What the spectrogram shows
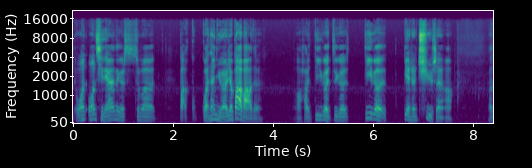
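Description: A man giving a ranting livestream lecture, scolding his audience and swearing often, jumping between loud outbursts and low muttering. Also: no echo. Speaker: livestream lecturer on political theory.

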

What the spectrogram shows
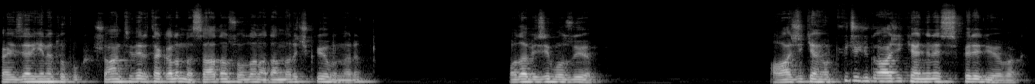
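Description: A young man commentating his own online game match, excitable, taunting opponents with sudden shouts and dropping to low mutters. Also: moderate pace, pauses often. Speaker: gaming streamer. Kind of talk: live gameplay commentary.

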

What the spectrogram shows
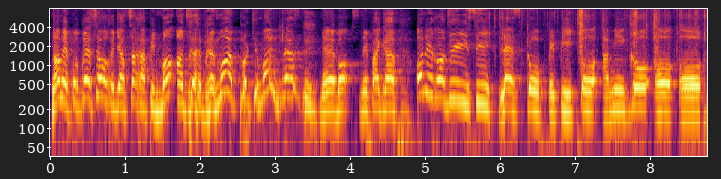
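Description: A man with a Quebec French accent talks in a high, slightly husky voice. He gets excited and jokes as he comments on opening card packs, and mixes in English slang. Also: normal speed, hardly any pauses. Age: adult father. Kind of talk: casual pack-opening commentary.

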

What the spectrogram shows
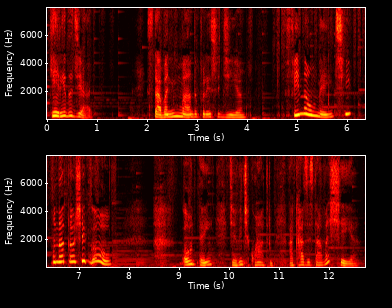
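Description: A dreamy, wide-eyed little girl acted by a woman confides in her diary in a children's story. She speaks slowly and softly, excitable and sentimental, with a very lively melody. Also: medium pitch, breathy edge, soft background music, heavily acted. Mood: delighted. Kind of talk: first-person children's story reading.

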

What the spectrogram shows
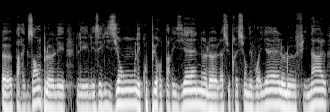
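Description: A man's voice: medium pitch, steady tone, a little slow, warm tone. A man hosting a live stage conversation, speaking thoughtfully with many restarts and putting questions to his guest. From France. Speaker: host of a public talk. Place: auditorium.

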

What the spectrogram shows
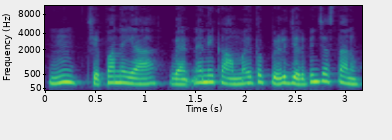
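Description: A woman's voice: medium pitch, fast, warm tone, lightly acted. A woman voicing a playful, scheming young man who teases and boasts, in an audiobook reading. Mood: boastful.

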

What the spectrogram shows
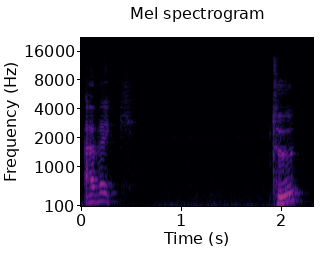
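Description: A man teaching reading and writing, spelling words letter by letter and splitting them into syllables in a deliberate teacherly way. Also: a little hiss or hum. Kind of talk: slow spelling and syllable lesson.

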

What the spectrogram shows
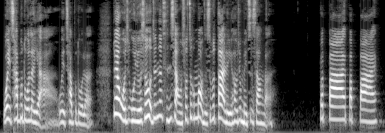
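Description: A young livestream host from Guangdong, China, delivers casual commentary in rapid, tumbling bursts, arguing insistently with lots of restarts. She repeats the same rhetorical questions over and over. Her high, pushed, bright voice has lively intonation, and the close, dry sound has no room echo.

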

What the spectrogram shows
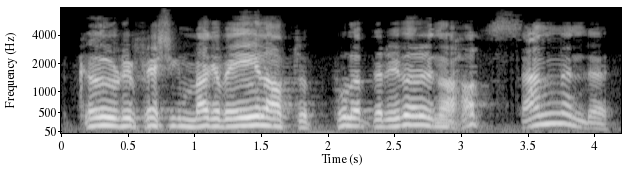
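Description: An actor plays a genial, stout older British married man who grumbles and loves his comfort, huffing and stammering in the style of 1940s radio. The voice is high-pitched and fairly quick, with a genial, reminiscing mood. It comes through as a dull, muffled old radio recording.

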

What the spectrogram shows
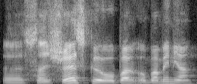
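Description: Older man, Marseille accent, fairly high voice, fervent, repeats his points. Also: lively intonation, moderate pace. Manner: passionate, emphatic, repeats himself. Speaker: football supporter. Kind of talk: casual chat.

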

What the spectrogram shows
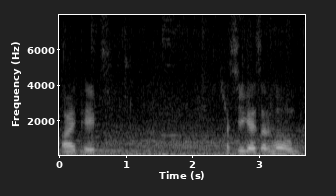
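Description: The Guam vlogger chats his way through the flea market, self-amused and addressing his "peeps," as loud music plays outdoors. Here his voice is on the high side, level in tone, and slow.

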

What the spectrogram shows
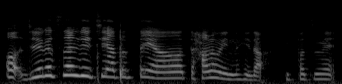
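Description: An expressive teen idol speaks a little fast in a high-pitched, slightly nasal voice. Chatting casually on a livestream, she reads viewer names and greets people brightly.

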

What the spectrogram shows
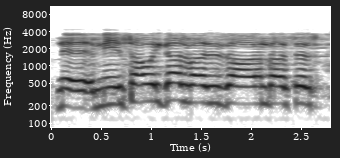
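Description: It's the same kind of insistent, high-voiced man on a tinny phone line, pushing a sales argument with questions and non-native phrasing. He keeps a steady tone at normal speed while a noisy office crowd, loud chatter and music carry on around him.

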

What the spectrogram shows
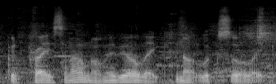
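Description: Crowd noise surrounds a young adult vlogger with a deep, creaky voice and a moderate pace. He chats casually to a camera or phone at arm's length, moving from a parked car to a small store fitting room, his loose, slangy rambling dotted with "like."

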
